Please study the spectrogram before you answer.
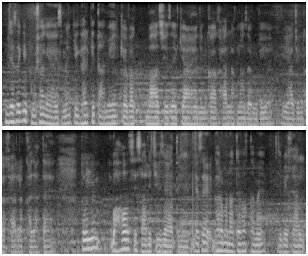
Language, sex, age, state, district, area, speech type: Urdu, male, 45-60, Uttar Pradesh, Aligarh, rural, spontaneous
